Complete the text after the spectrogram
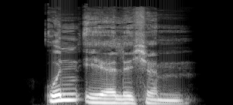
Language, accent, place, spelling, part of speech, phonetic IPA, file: German, Germany, Berlin, unehelichem, adjective, [ˈʊnˌʔeːəlɪçm̩], De-unehelichem.ogg
- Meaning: strong dative masculine/neuter singular of unehelich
